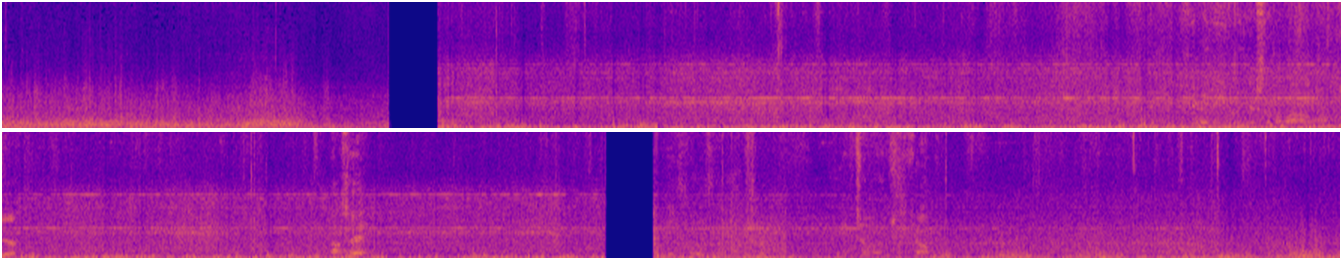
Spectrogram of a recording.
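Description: Jet engines roar steadily as a large airliner taxis nearby.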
